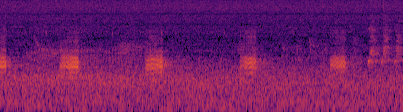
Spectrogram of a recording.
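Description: A bird gives five short calls, about one a second, over a steady rushing noise from the waterfall.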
